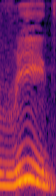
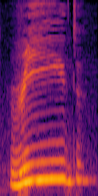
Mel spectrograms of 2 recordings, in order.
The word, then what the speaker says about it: read: Read, read. Notice that. Now, read and read are written exactly the same, but the pronunciation changes in the past tense.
